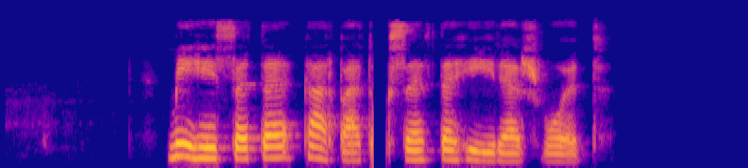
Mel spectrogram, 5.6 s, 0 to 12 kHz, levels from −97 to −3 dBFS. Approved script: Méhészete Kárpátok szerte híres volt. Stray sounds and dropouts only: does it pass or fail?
fail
